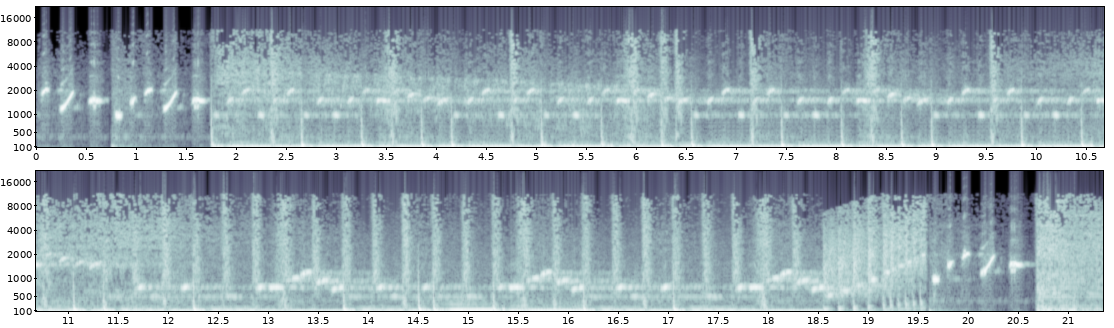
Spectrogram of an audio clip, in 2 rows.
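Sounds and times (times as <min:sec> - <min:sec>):
Samsung flute ringtone remix: 0:00.0 - 0:21.2.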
